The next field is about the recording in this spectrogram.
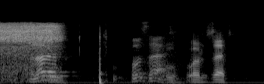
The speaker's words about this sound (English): You fell into like the fucking twilight zone and it was just static. That was a white noise. Sorry, guys. Yeah, it was meant to be a snake noise.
